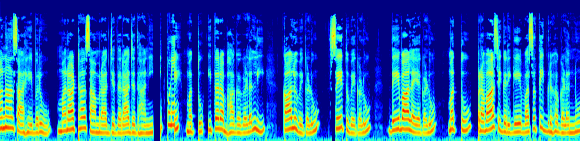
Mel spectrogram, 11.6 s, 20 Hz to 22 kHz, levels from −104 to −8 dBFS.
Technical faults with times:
3.05-3.21 playback stall
3.21-3.49 catch-up at higher speed

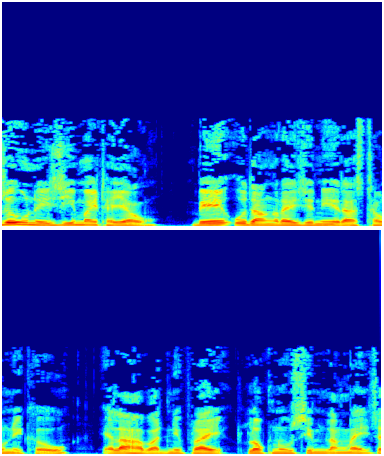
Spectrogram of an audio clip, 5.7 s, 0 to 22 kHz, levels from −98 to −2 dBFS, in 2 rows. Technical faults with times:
0.00-5.70 MP3 compression

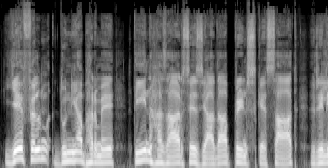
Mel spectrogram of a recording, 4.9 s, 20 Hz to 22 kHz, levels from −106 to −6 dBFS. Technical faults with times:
none

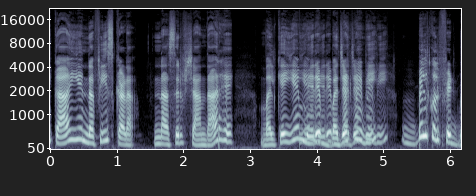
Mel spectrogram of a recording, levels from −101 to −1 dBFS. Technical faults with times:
3.75-5.07 doubled audio track

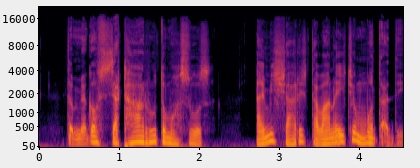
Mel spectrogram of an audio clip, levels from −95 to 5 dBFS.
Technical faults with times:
2.27 gap at a join of encoded pieces

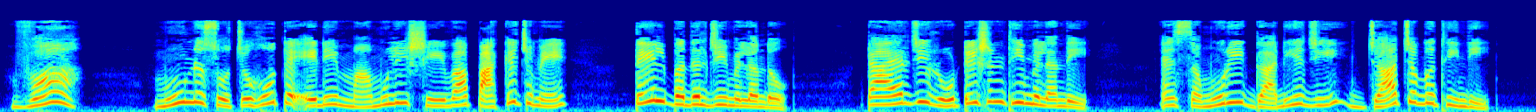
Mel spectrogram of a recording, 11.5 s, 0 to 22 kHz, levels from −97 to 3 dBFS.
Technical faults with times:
0.00-11.52 AAC compression

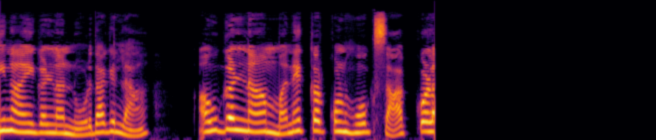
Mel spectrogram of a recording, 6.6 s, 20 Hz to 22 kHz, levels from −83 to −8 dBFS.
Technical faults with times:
4.34-6.56 audio dropout to silence

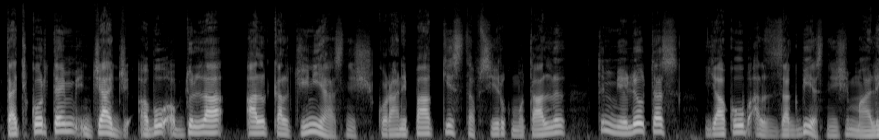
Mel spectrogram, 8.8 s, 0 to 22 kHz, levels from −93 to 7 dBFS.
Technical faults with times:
none

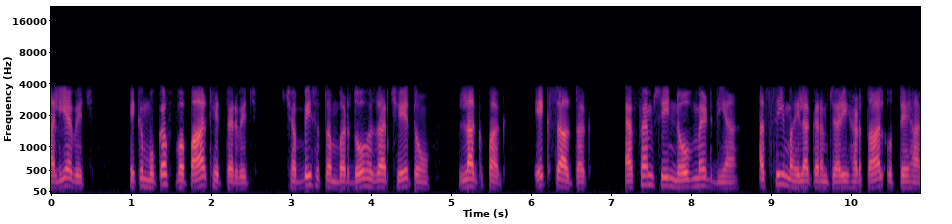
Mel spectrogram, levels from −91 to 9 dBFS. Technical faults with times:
none

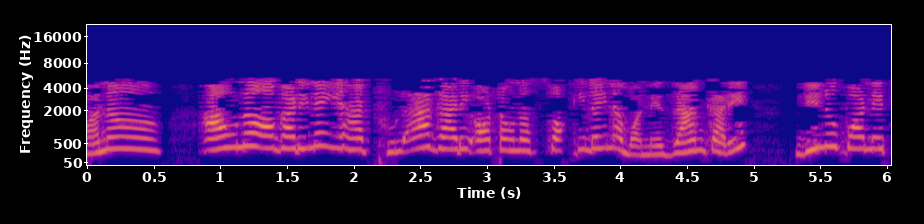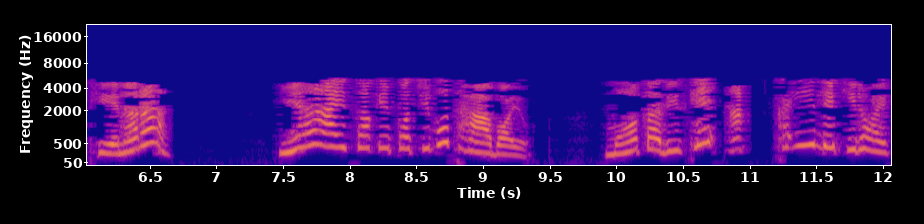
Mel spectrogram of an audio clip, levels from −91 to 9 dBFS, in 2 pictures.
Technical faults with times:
0.00-12.06 MP3 compression

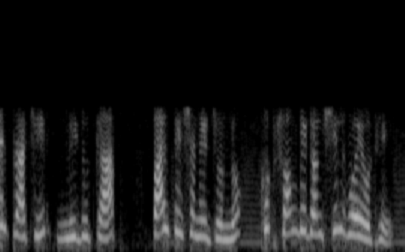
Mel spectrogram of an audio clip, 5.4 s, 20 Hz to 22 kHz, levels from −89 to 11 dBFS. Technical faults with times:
0.00-5.41 tandem speech coding
2.15-5.41 mains buzz

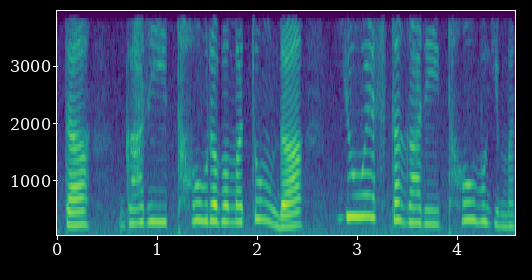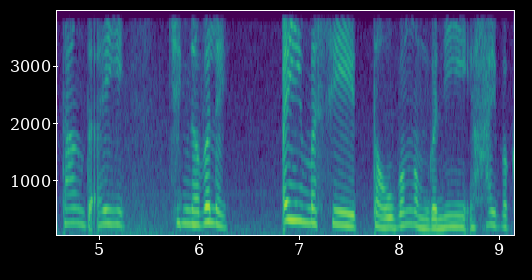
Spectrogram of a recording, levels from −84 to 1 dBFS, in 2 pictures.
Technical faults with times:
1.62-1.66 short concealed packet loss

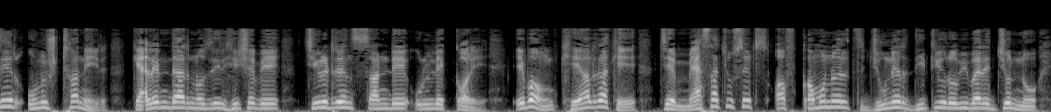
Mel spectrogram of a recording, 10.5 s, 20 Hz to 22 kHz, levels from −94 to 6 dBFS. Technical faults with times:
0.00-10.52 low-delay AAC compression
1.43-1.47 AAC frame loss with muting
8.06-8.10 AAC frame loss with muting

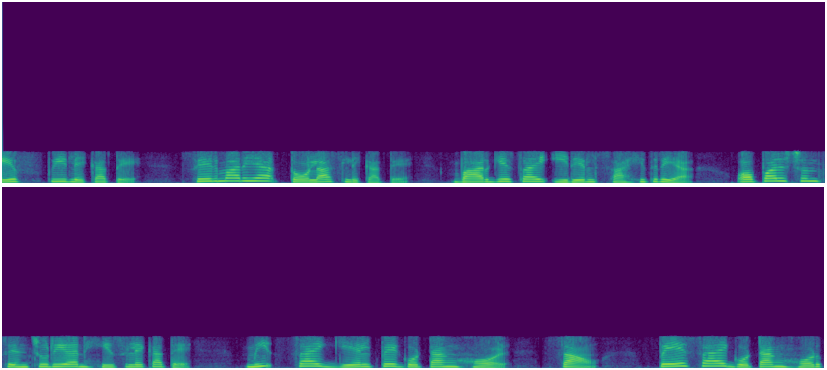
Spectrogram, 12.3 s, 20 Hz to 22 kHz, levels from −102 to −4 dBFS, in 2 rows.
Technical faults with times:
none

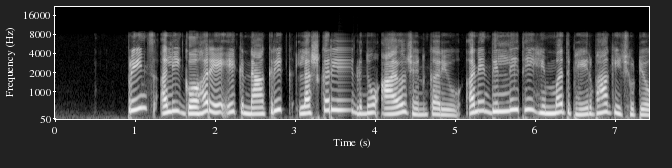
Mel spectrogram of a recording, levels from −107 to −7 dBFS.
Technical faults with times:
3.53-3.79 long network dropout
3.85-4.98 jitter buffer slow-down

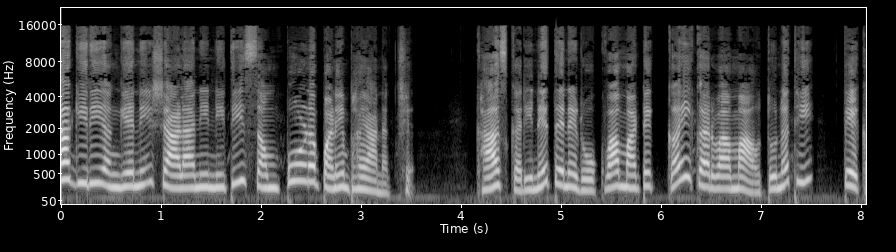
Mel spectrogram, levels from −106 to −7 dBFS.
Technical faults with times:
5.59-6.96 scattered short gaps

